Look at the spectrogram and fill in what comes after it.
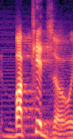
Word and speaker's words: baptizo: As I told you before, John baptized, baptizo is how you pronounce that, with.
